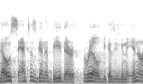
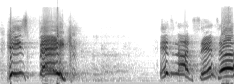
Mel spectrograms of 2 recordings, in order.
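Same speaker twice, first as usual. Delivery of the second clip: very loud, very high, very slow drawn-out yell; 18 dB louder than usual. Retelling a movie scene where a fake Santa is exposed: imitating a yell. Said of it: "and he yells".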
